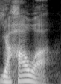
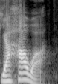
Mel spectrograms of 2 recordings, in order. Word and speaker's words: Yahuwah: H it's pronounced as yahuwah because it turns out that the language was so simple back then that it vocalized each consonant with an AA sound without specifically marking that sound between consonants so this yhw H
